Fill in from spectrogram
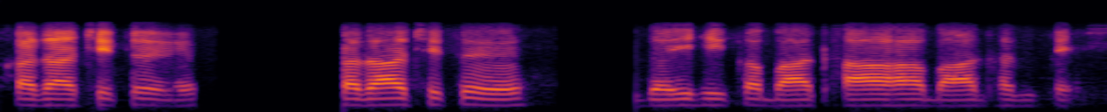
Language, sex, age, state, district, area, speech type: Sanskrit, male, 30-45, Karnataka, Bangalore Urban, urban, conversation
